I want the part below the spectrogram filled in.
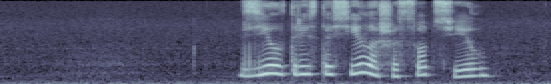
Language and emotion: Russian, neutral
